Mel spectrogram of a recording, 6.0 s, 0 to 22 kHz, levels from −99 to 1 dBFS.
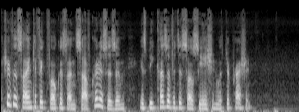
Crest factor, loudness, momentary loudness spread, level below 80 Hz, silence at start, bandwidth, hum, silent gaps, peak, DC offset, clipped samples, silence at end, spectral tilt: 18 dB; -20 LUFS; 8 LU; -42 dBFS; 0.05 s; 16 kHz; none; none; -2 dBFS; under 0.1%; under 0.1%; 0.4 s; -5.5 dB/octave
